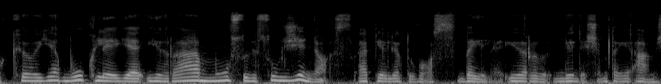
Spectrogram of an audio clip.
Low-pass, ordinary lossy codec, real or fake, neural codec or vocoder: 10.8 kHz; Opus, 24 kbps; real; none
